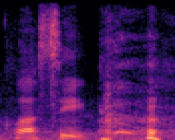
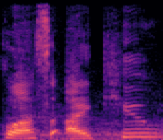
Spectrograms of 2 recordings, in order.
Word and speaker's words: Classiq: So I only learned this year that it's pronounced Classiq and not Classiq.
